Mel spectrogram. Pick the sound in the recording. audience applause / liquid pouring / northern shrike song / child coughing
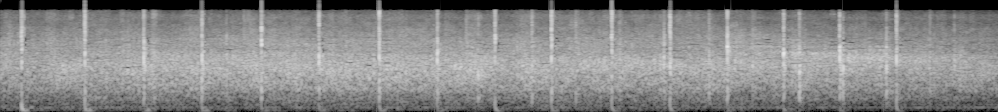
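audience applause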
